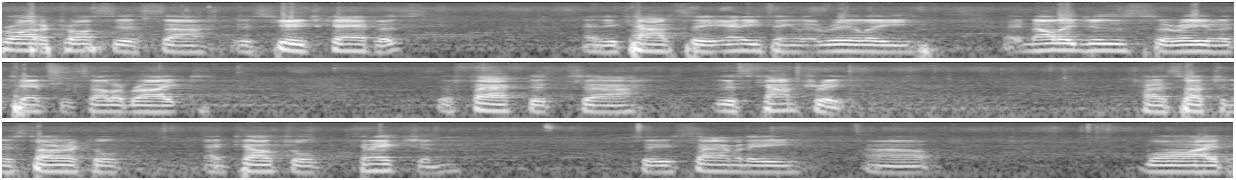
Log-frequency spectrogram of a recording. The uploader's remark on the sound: Welcome to country at UQU Forum 25 Feb 2019.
